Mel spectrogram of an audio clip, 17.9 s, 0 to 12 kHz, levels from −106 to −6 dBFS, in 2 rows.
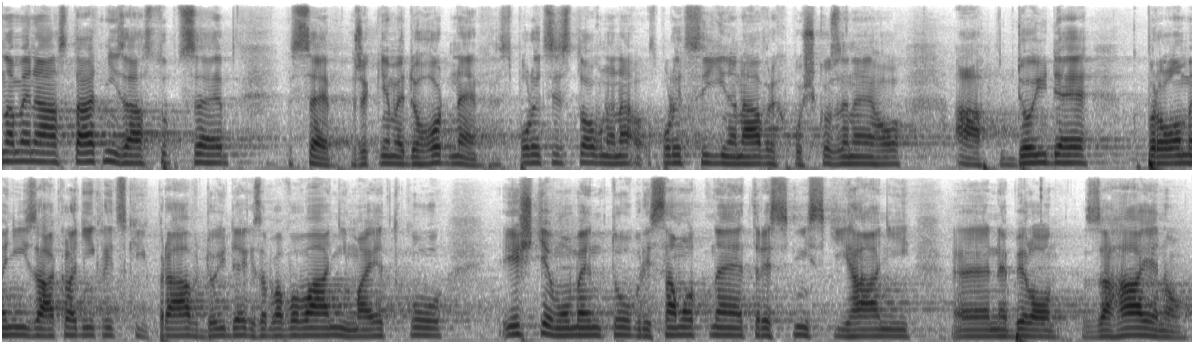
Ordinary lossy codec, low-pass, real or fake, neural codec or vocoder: MP3, 96 kbps; 10.8 kHz; real; none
